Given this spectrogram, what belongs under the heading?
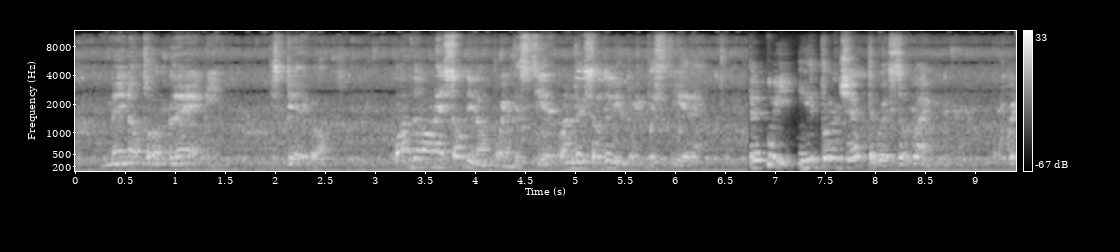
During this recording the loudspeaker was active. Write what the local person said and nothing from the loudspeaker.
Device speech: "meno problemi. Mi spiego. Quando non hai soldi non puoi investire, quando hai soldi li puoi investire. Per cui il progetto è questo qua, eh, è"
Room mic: none

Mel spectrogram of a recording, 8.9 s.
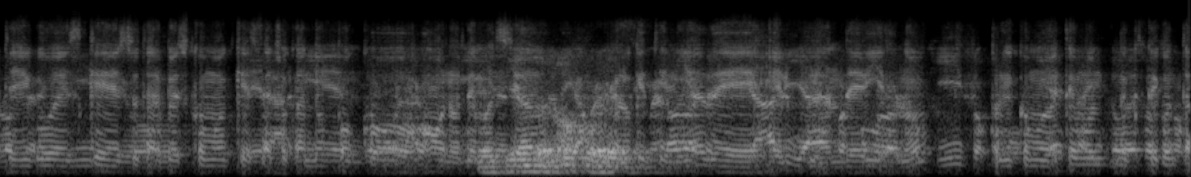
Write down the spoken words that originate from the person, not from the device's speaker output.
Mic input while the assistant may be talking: entiendo, ¿no? Pues

